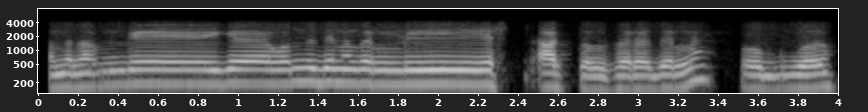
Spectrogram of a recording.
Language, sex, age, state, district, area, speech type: Kannada, male, 45-60, Karnataka, Udupi, rural, conversation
